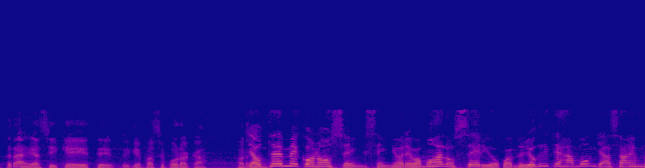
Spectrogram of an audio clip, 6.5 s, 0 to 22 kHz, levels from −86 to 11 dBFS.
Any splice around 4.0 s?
no; 1 cut; at 2.5 s

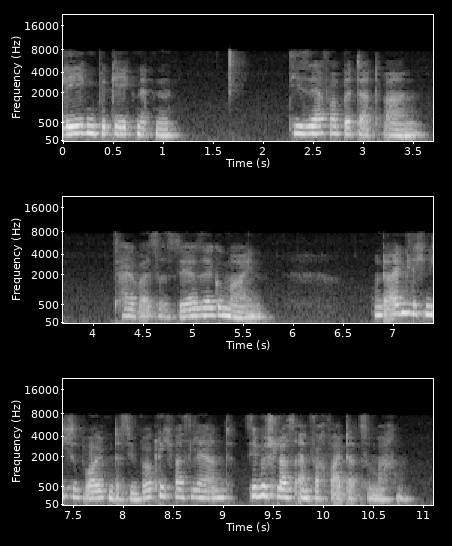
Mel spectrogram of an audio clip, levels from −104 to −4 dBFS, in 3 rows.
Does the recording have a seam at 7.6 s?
yes; 2 cuts; at 7.6 s, 9.1 s

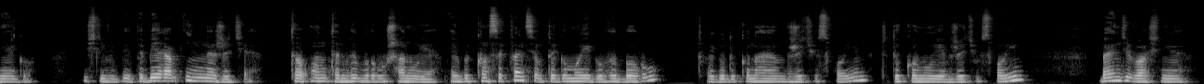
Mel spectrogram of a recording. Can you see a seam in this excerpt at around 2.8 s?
yes; 2 cuts; at 2.8 s, 4.4 s

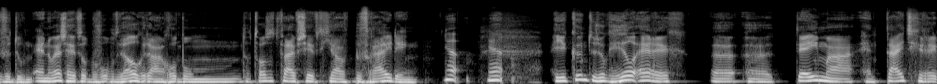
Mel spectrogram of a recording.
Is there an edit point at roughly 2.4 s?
no; 1 cut; at 4.8 s

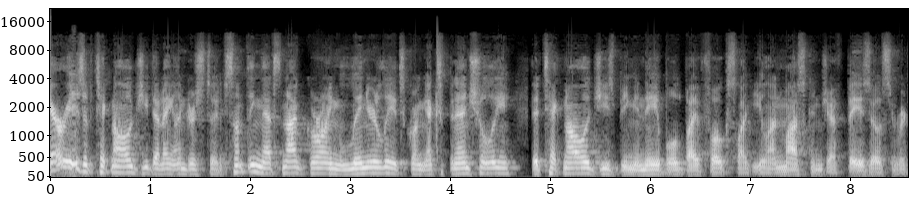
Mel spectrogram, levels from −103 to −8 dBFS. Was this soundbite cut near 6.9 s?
no; 2 cuts; at 1.7 s, 4.8 s

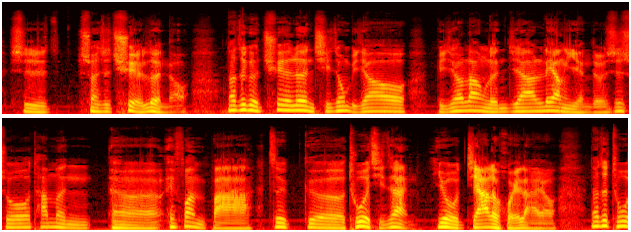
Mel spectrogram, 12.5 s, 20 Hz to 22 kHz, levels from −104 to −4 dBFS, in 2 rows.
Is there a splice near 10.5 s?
yes; 2 cuts; at 8.9 s, 10.5 s

